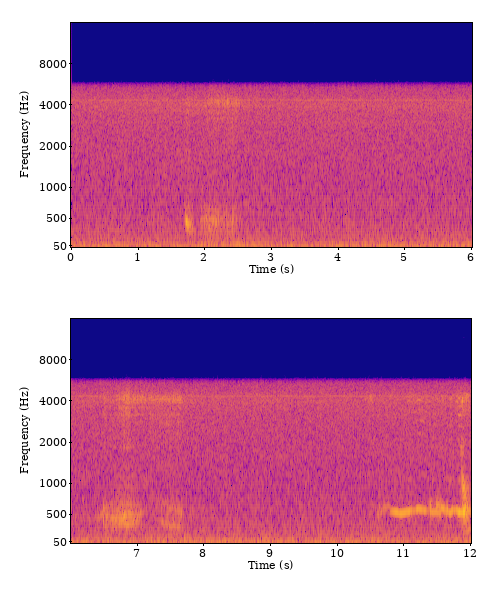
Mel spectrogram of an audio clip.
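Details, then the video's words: Suzette, a small female Yorkshire Terrier, sleeping and snoring: soft breathy snorts around two and seven seconds, then a longer whistling nasal whine near the end over a steady low hum. "Suzette Snoring"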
